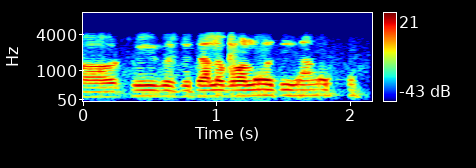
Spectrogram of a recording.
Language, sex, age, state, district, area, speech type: Odia, male, 45-60, Odisha, Sambalpur, rural, conversation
